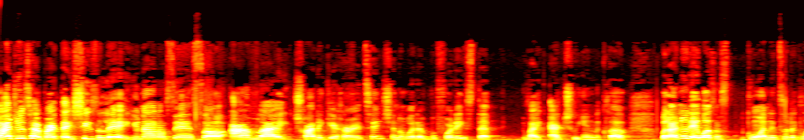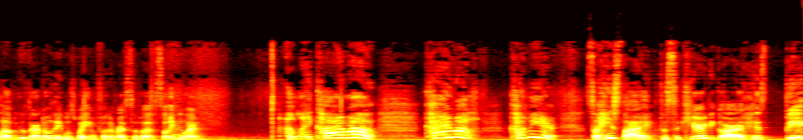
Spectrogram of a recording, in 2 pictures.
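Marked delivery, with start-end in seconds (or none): 11.2-13.6 very high, drawn-out calling out, acted. Retelling trying to get a birthday girl's attention outside a club, retelling calling out a name. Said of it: "calling Kyra's name".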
